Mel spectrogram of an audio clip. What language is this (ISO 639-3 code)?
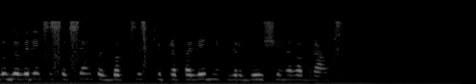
rus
